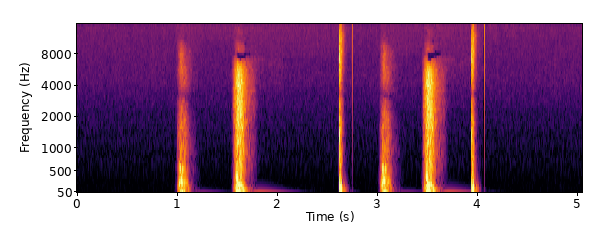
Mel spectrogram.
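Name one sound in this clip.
Short cartoon jump sounds pop several times in quick succession.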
